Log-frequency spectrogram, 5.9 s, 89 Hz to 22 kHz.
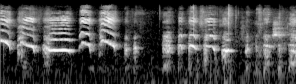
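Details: Puppies in their puppy room on May 20, becoming more lively; long, loud, tonal whines that slide downward and hold steady, then shorter overlapping whimpers and squeaks from more than one pup.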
